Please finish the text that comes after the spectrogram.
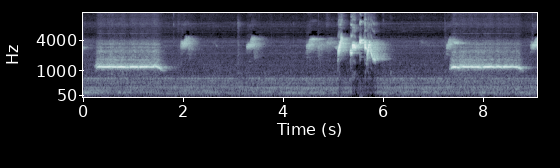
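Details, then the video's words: Caged red-whiskered bulbul singing short whistled phrases: a long steady buzzy note near the start, brief upslurred chirps, a richer warbled phrase midway, then another long steady note, with a constant low hum underneath. "#นกกรงหัวจุกนับดอก #นกกรงหัวจุกเสียงครู"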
